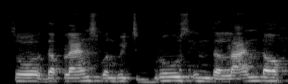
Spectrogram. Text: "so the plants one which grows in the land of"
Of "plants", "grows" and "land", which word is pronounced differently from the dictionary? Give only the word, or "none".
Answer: none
